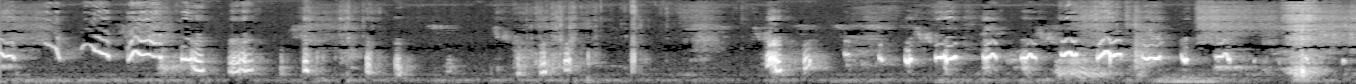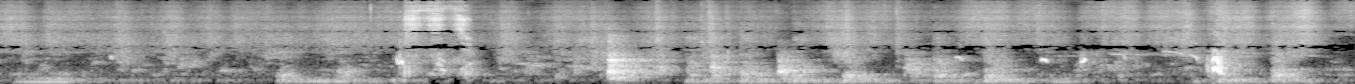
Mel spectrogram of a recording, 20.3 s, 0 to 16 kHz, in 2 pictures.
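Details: Mini pinscher puppy, 27 days old, indoors and crying hard after falling and hitting its head: rapid series of thin, high, falling whimpers, loudest in the first half, then fainter cries mixed with a woman talking and handling noise.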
